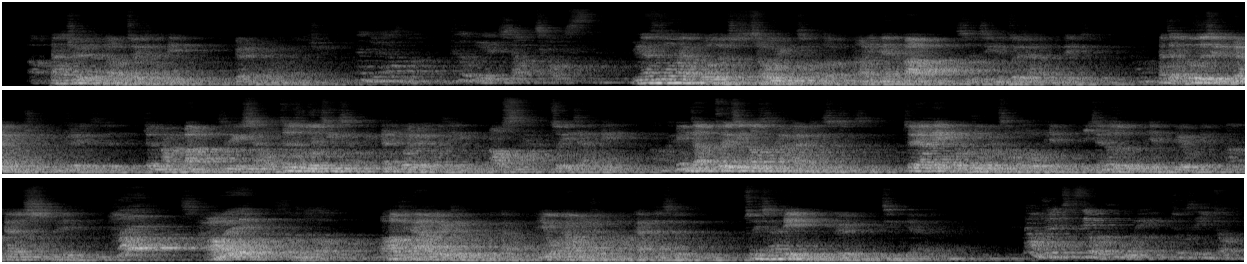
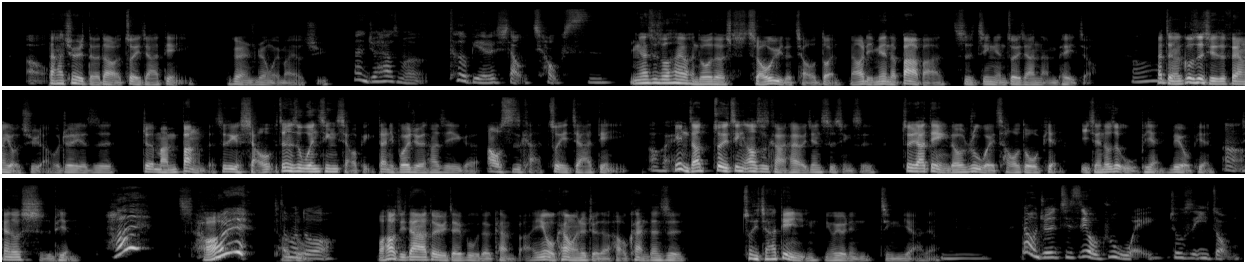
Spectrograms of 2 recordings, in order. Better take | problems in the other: second | off-mic speech; far // room echo; strong; dies away in 2.9 s

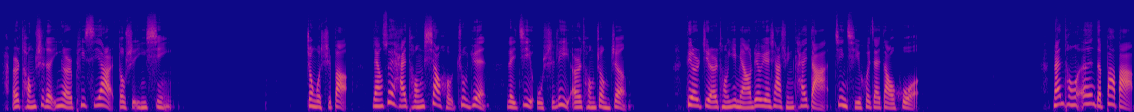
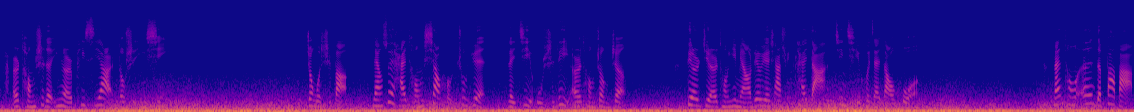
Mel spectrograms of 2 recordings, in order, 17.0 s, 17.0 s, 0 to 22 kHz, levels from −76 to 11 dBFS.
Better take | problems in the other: first | low rumble; loud; throughout; 6 dB below the speech

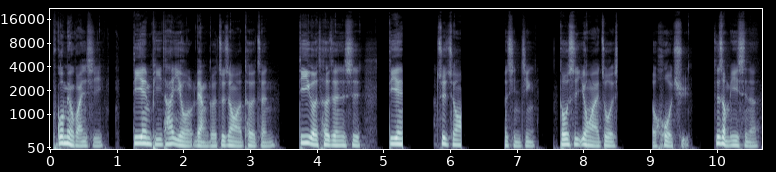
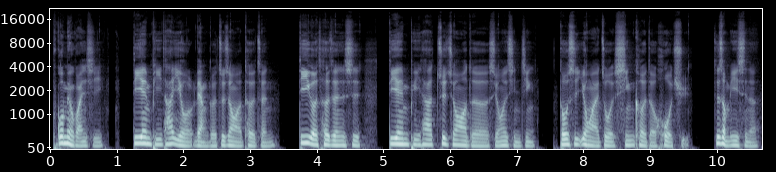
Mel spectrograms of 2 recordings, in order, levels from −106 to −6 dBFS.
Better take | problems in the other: second | audio cutting out; at 5.5 s, at 6 s for 0.5 s and at 8.5 s for 0.5 s

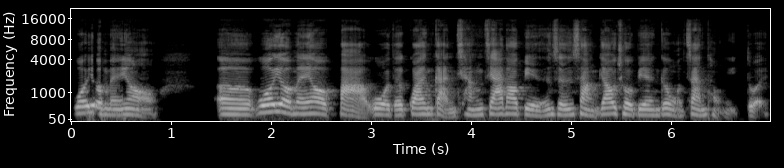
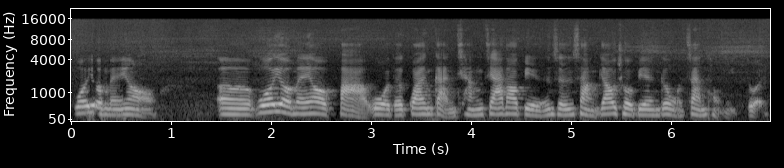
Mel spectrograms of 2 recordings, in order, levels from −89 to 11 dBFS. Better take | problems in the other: first | hiss; noticeable; throughout; 15 dB below the speech

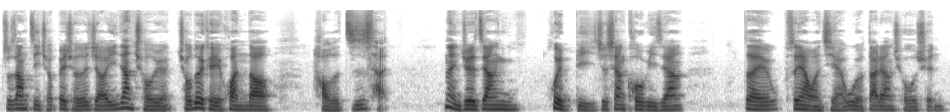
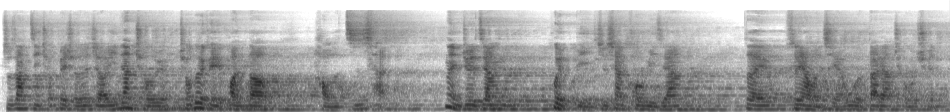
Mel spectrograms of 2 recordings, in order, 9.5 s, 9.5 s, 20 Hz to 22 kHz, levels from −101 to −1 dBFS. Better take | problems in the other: first | room echo; noticeable; dies away in 1.9 s // off-mic speech; somewhat distant

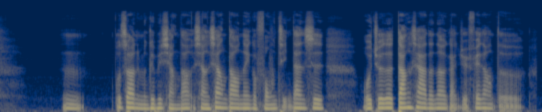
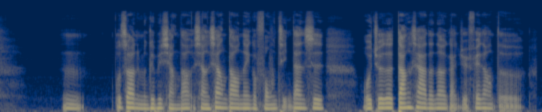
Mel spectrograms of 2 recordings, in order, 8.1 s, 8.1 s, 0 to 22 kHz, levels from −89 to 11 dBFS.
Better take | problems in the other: neither | none

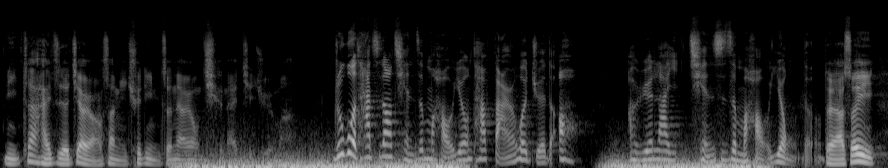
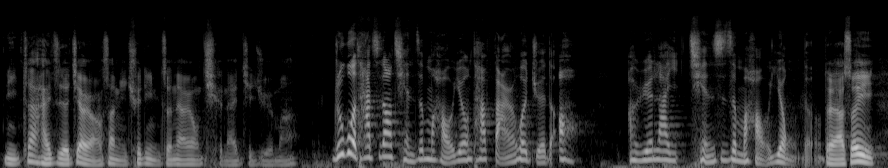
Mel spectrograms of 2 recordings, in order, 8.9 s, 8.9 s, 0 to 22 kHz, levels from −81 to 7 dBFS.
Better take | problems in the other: second | wind noise on the microphone; occasional gusts; from 2 to 4.5 s and from 6 to 7.5 s; 15 dB below the speech

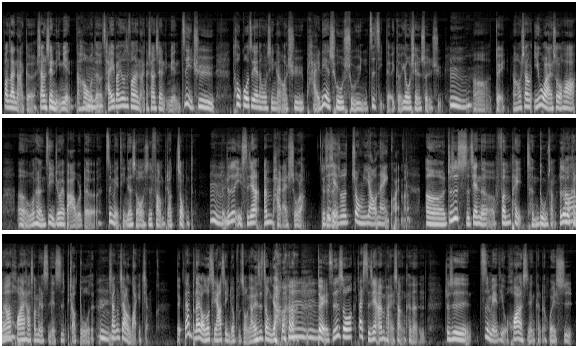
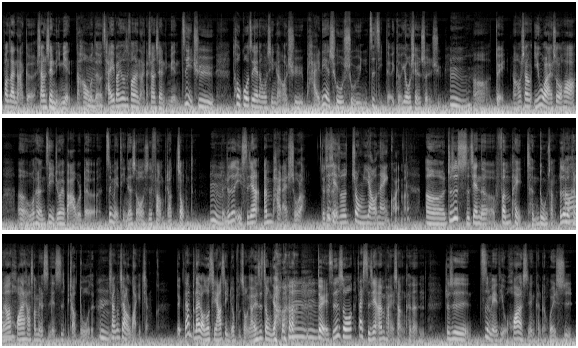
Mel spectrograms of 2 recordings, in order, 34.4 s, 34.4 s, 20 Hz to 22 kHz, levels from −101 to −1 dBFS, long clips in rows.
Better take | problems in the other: first | low rumble; noticeable; throughout; 15 dB below the speech

